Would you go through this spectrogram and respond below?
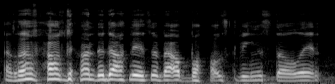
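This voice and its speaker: A woman's voice: medium pitch, a little slow, mellow. A woman streaming a game, chatting casually and playfully as she reacts aloud. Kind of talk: casual live-stream chat while playing a visual novel.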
